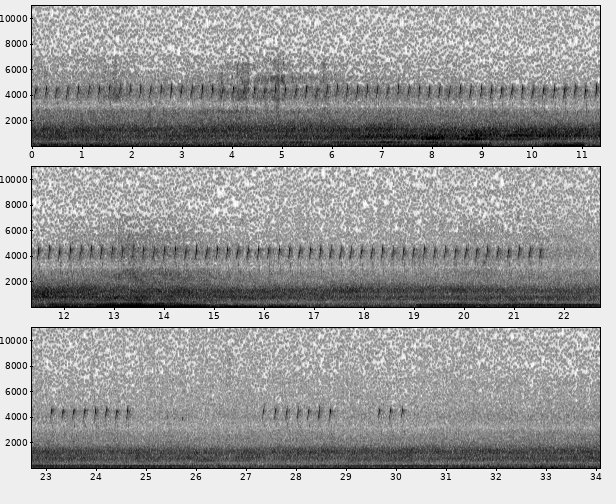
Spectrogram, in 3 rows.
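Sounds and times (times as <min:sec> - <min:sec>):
engine humming: 0:00.0 - 0:34.0
rapid high-pitched ticking: 0:00.0 - 0:34.0.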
